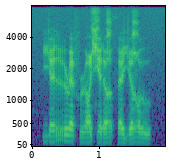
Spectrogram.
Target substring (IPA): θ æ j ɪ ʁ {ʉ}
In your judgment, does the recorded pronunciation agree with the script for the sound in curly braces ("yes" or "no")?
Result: no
